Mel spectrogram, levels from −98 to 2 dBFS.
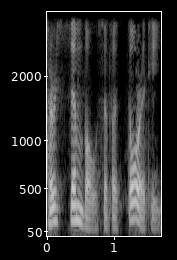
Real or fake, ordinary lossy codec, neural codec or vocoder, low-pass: fake; AAC, 24 kbps; vocoder, 22.05 kHz, 80 mel bands, Vocos; 3.6 kHz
